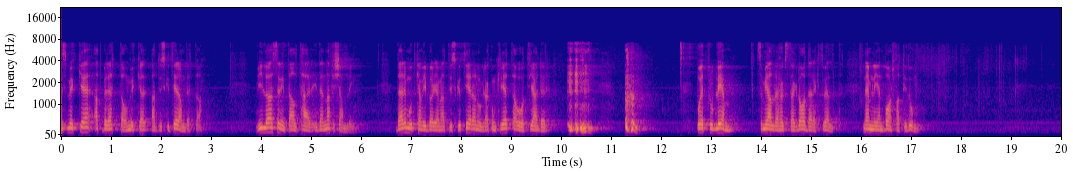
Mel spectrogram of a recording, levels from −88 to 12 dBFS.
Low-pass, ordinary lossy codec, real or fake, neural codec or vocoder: 7.2 kHz; none; real; none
